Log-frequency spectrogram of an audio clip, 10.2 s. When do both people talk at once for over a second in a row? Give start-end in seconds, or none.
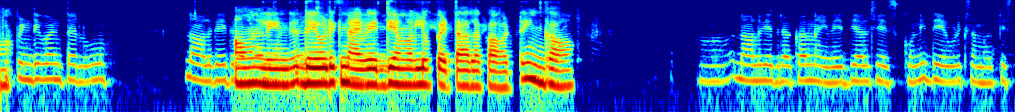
2.8-4.2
